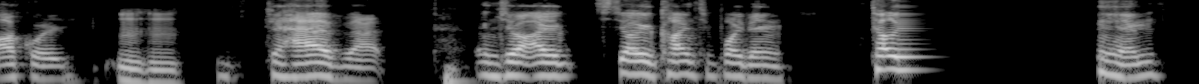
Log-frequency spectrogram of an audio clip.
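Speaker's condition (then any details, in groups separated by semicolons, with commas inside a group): Cerebral palsy; mild speech impediment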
